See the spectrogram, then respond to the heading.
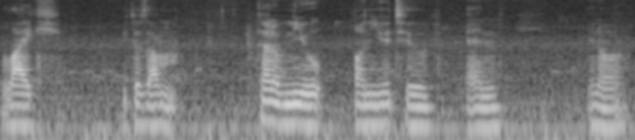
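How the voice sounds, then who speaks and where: With audible room echo, a man with a non-native accent speaks in a very deep, low voice with monotone, flat intonation. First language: not English. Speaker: tech YouTuber. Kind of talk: tutorial. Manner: halting.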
